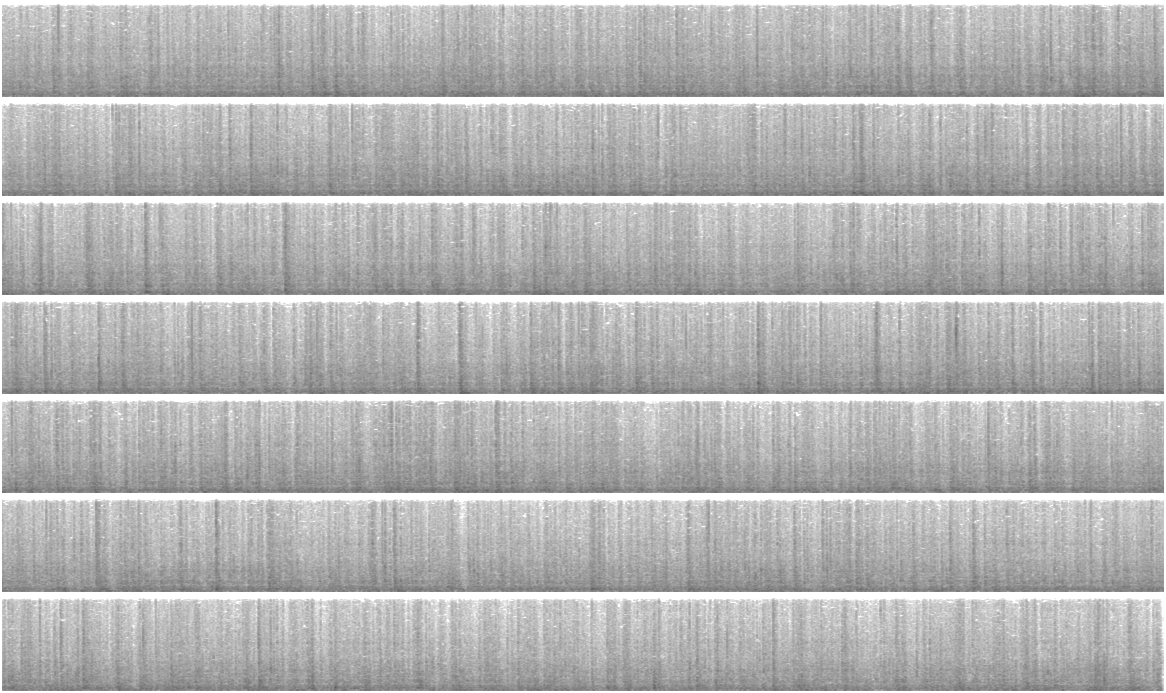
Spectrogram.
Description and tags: rain on a car roof
rain, car, field-recording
